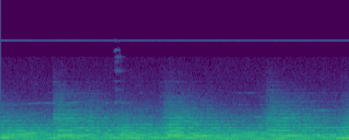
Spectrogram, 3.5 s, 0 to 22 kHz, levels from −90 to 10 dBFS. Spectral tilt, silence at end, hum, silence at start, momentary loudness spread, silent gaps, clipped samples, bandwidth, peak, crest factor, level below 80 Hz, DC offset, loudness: -6 dB/octave; 0 s; none; 0 s; 3 LU; none; under 0.1%; 16 kHz; -8 dBFS; 14 dB; -42 dBFS; under 0.1%; -21 LUFS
